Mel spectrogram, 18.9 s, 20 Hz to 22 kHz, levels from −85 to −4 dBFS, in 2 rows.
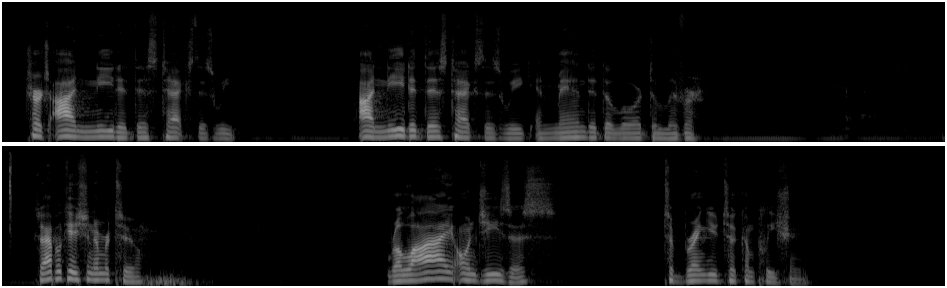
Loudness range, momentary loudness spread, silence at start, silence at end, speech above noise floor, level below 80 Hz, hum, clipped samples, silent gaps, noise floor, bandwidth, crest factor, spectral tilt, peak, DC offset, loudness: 11 LU; 18 LU; 0.25 s; 1.35 s; over 44 dB; -82 dBFS; none; under 0.1%; none; under -90 dBFS; 18 kHz; 26 dB; -4.5 dB/octave; -24 dBFS; under 0.1%; -46 LUFS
